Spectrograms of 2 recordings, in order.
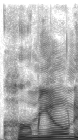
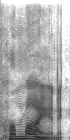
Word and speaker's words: Hermione: This is why many so many kids grew up saying Hermione instead of Hermione because it was a name in a book and if you sounded out phonetically, a lot of kids will go uh Hermione they'll they'll sound it out and that's what they go with, right?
